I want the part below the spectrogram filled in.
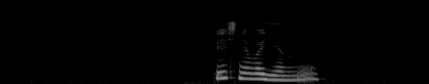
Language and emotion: Russian, neutral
